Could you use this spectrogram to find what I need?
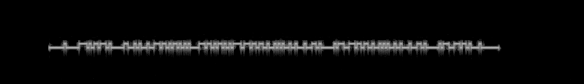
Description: RTTY (50 baud, 450 Hz shift), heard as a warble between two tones, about 2350 Hz centre. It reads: CQ DX DE PY7Z PY7Z K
